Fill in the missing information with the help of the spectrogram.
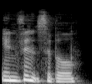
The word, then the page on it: invincible: British English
